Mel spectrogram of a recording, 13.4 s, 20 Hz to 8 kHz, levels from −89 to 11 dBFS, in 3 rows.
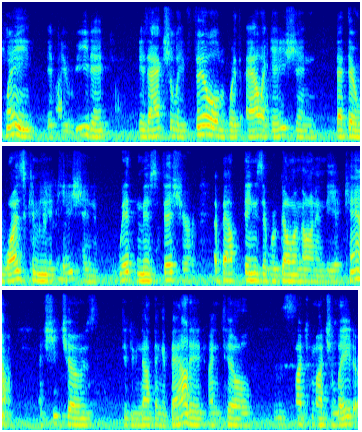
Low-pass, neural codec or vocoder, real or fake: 7.2 kHz; none; real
